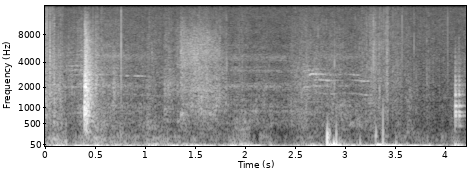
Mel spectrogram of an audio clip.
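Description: Handling noise as a vinyl LP is set down onto a turntable platter: irregular low thumps and bumps with a few sharp clicks, the heaviest knocks near the end.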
